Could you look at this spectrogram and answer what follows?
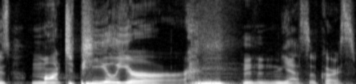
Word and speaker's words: Montpelier: no no no no we the the correct pronunciation is montpelier yes of course right right um and uh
